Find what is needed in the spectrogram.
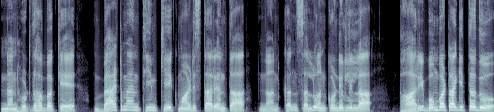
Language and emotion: Kannada, surprised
